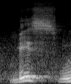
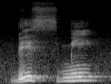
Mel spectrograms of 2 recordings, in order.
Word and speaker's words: بسم: بسم الله الرحمن الرحيم. بسم، ولا تقل بس. بس هذه كسرة ناقصة.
